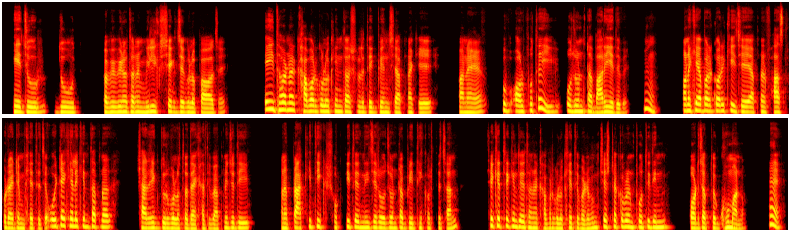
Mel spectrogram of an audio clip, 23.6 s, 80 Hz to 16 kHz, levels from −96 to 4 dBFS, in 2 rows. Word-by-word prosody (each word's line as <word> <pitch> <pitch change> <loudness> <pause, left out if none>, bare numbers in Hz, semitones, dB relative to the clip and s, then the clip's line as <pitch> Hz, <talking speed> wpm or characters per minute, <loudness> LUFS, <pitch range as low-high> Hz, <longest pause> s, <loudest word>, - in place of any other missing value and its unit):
খেজুর, 160 -3 +3 0.3
দুধ 155 -2 +1 0.4
বা 160 - +3
বিভিন্ন 165 +1 +3
ধরনের 160 -1 +2
মিল্কশেক 175 +1 +1
যেগুলো 155 -1 +2
পাওয়া 140 -1 +4
যায়। 150 +3 -11 0.6
এই 250 - +6
ধরনের 225 -1 +4
খাবারগুলো 180 -1 +3
কিন্তু 175 -1 0
আসলে 165 -1 -4
দেখবেন 155 0 0
যে - - -15
আপনাকে 145 0 -4 0.6
মানে 155 0 +2 0.4
খুব 215 -4 0 0.2
অল্পতেই 205 +7 +1 0.3
ওজনটা 180 -1 +2
বাড়িয়ে 155 +1 +4
দেবে। 140 +2 -4 0.3
হুম। 245 -7 0 0.5
অনেকে 200 +2 +3
আবার 195 -1 +3
করে 195 0 +4
কি 200 - +1
যে 170 - +3
আপনার 165 +2 -3
ফাস্ট 160 -1 +1
ফুড 175 - -2
আইটেম 155 0 0
খেতে 150 -2 -2
চায়। - - -2
ঐটা 230 +3 +4
খেলে 220 -2 +3
কিন্তু 195 -3 -2
আপনার 190 -1 +1 0.5
শারীরিক 160 0 +2
দুর্বলতা 155 -1 +1
দেখা 140 +1 -3
দিবে। 145 -2 -4
আপনি 150 +5 -4
যদি 165 0 0 0.6
মানে 155 -1 +1
প্রাকৃতিক 180 +4 +1
শক্তিতে 180 +2 -3
নিজের 170 0 0
ওজনটা 165 +1 0
বৃদ্ধি 160 0 -2
করতে 155 +1 -7
চান, 145 +2 0 0.5
সেক্ষেত্রে 230 0 +2
কিন্তু 200 -2 +2
এ - - -1
ধরনের 160 -2 0
খাবারগুলো 150 0 -1
খেতে 165 0 -2
পারেন 145 -1 0
এবং 170 +2 +1
চেষ্টা 200 0 +1
করবেন 195 -2 +3
প্রতিদিন 180 0 +2 0.5
পর্যাপ্ত 160 +1 +2 0.2
ঘুমানো। 150 -5 +2 0.4
হ্যাঁ? 250 -10 +3
165 Hz, 170 wpm, -24 LUFS, 155-185 Hz, 0.6 s, এই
